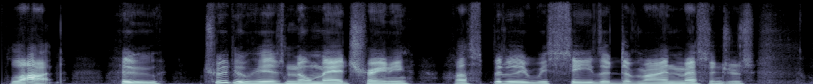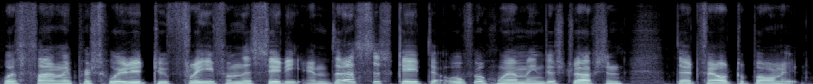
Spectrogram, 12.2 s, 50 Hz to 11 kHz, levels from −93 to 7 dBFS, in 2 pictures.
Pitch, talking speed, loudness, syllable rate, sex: 140 Hz, 150 wpm, -19 LUFS, 5.3 syllables/s, male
